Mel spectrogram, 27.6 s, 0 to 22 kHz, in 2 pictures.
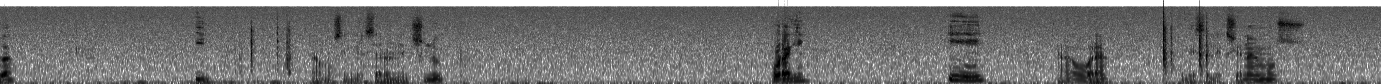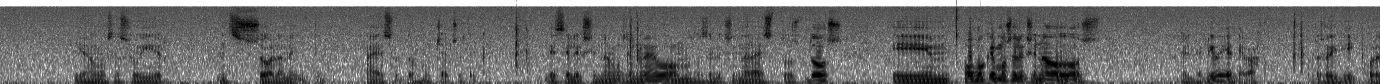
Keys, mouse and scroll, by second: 2.9 ctrl+r, 4.1 click, 7.3 click, 11.7 a, 12.1 b, 13.2-14.7 drag, 15.6-18.1 drag, 19.0 a, 20.2 b, 20.5 click, 21.9-23.6 drag, 24.3 middle click, 25.0 scroll down 2, 26.8 KP_7, 27.5-27.6 scroll up 2.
